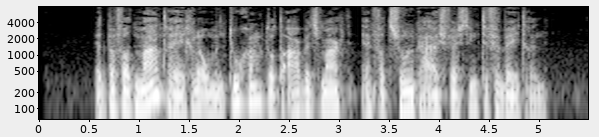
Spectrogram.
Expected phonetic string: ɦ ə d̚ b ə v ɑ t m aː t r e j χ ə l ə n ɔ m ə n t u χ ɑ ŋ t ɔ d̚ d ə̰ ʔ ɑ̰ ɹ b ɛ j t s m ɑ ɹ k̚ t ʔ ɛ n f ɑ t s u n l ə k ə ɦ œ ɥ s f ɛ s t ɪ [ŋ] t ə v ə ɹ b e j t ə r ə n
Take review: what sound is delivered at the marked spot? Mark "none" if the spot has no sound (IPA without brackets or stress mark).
ŋ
